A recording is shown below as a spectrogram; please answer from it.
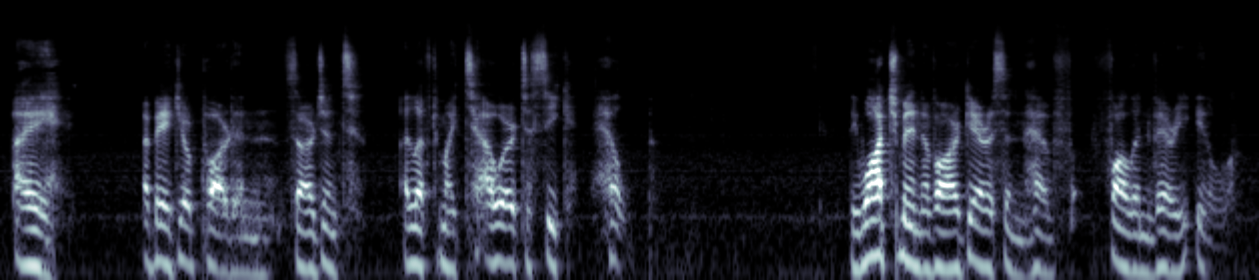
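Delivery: hoarse female voice, short of breath. Voicing a rider who begs for help for her watchmen: hoarse female voice, short of breath. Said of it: "you hear a hoarse female voice say".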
